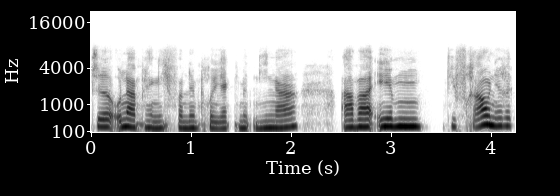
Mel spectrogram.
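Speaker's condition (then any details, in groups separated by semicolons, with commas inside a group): Cleft palate; congenital, infant feeding difficulty, mother's fingers closed palate for feeding, palate later closed, GDR doctors unsure; speaking in front of class and using voice for speaking never felt easy, sang a lot instead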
